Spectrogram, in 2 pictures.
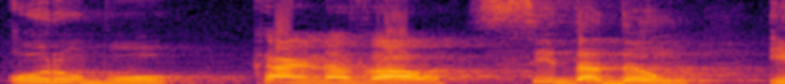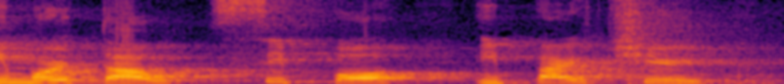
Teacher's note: todas essas palavras possuem a última sílaba como sílaba tônica como a sílaba de maior intensidade sonora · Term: oxítonas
